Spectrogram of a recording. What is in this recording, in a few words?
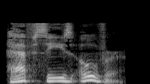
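"half-seas-over", British English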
